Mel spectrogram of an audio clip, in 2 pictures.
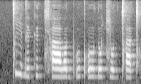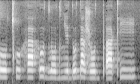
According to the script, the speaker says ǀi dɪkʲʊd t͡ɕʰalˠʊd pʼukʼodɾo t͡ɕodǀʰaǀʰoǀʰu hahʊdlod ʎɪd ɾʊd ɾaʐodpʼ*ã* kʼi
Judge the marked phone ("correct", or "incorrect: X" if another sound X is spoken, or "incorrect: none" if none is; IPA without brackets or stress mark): incorrect: a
